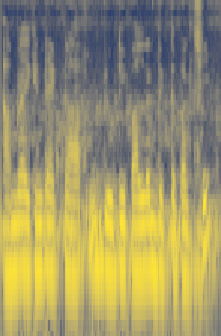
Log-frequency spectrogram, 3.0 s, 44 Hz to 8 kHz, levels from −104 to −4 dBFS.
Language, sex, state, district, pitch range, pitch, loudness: Bengali, male, West Bengal, Alipurduar, 120-130 Hz, 125 Hz, -13 LUFS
